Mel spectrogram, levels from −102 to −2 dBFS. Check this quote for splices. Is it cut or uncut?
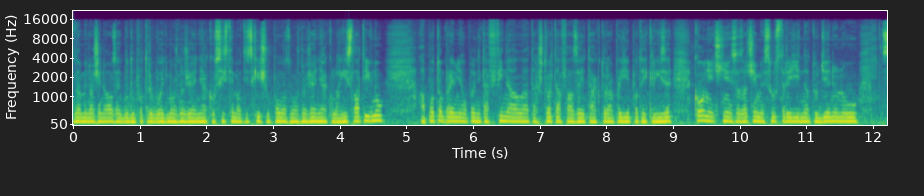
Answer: cut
